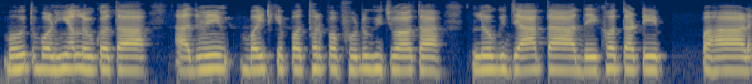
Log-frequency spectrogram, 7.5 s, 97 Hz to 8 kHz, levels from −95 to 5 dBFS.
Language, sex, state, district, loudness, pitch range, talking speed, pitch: Bhojpuri, female, Bihar, East Champaran, -21 LUFS, 205-215 Hz, 110 wpm, 210 Hz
